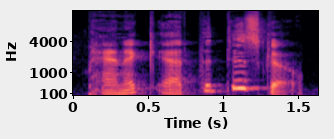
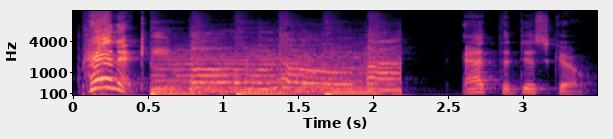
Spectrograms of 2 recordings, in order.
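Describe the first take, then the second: First: Panic is said in a flat, ordinary voice. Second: Panic is exclaimed loudly and forcefully. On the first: The speaker calls it wrong. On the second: The speaker calls it right.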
